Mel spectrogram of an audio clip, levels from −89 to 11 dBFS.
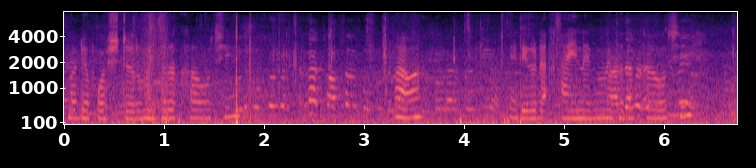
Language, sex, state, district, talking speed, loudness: Odia, female, Odisha, Khordha, 90 wpm, -23 LUFS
